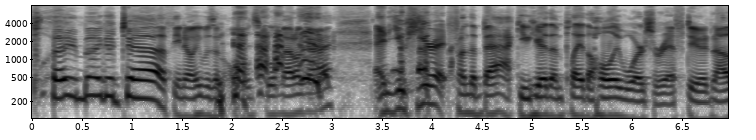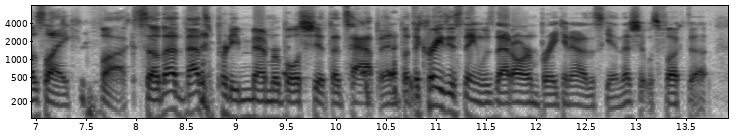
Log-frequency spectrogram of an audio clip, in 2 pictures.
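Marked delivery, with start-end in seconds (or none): 0.0-1.4 put-on high-pitched shout, yelled. Recounting a show, the speaker retells a man yelling before the band goes on. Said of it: "he's yelling".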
